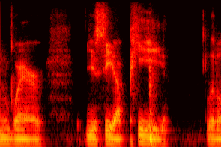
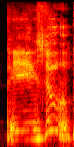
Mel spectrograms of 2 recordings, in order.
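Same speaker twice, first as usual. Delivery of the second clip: louder, higher mock gruff beetle growl; 10 semitones higher, 7 dB louder than usual. Hefty beetle turns and growls, gruff. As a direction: bark it like a big hefty beetle. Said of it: "this real gruff voice".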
